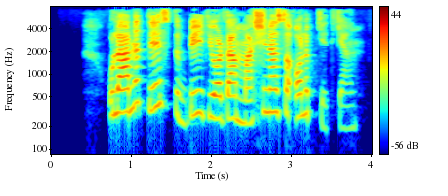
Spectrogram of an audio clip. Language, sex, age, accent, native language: Uzbek, female, 18-24, Navoiy, Uzbek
